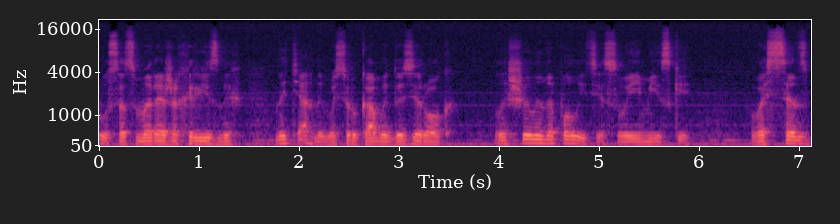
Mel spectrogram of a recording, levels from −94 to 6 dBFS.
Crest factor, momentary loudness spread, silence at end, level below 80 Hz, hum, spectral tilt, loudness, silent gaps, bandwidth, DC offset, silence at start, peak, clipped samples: 18 dB; 16 LU; 0 s; -54 dBFS; none; -5.5 dB/octave; -29 LUFS; none; over 20 kHz; under 0.1%; 0 s; -10 dBFS; under 0.1%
